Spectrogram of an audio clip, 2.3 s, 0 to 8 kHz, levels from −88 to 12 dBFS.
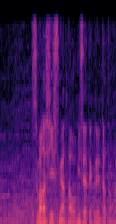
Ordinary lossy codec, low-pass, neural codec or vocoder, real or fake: none; 7.2 kHz; codec, 16 kHz, 4 kbps, FreqCodec, larger model; fake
